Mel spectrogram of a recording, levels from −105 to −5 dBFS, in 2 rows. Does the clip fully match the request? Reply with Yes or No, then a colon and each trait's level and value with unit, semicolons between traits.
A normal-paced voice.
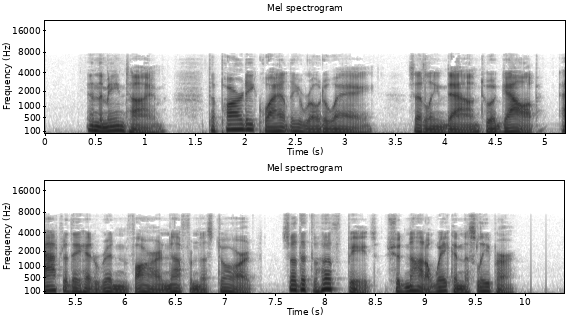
Yes: average, 180 wpm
